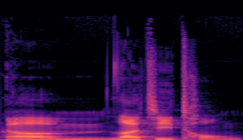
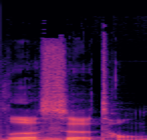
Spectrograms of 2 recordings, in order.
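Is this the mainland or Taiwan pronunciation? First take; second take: mainland; Taiwan. First: It uses the mainland pronunciation. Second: It uses the Taiwan pronunciation. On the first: This is how it is said on the mainland. "like mainland" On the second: This is how it is said in Taiwan. "instead of Li Si Tong"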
